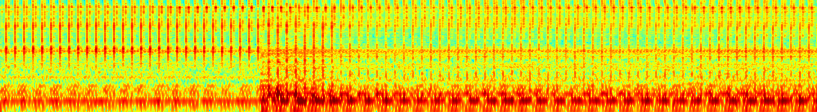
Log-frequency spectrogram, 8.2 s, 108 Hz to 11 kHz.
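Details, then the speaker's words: Rapid, regular machine-gun-like tapping about four times a second, growing louder: Storz MP 200 radial shockwave device treating plantar fasciitis along the plantar fascia from the calcaneal tuberosity, by a physiotherapist. "a shockwave therapy machine the MP 200 uses a separate air compressor which allows us to reach a power of five bars and 21 Hertz"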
